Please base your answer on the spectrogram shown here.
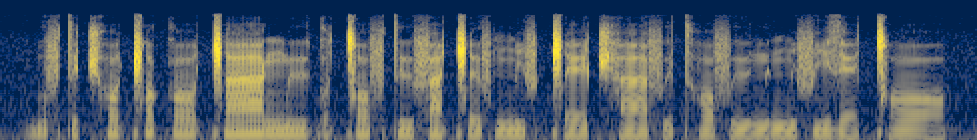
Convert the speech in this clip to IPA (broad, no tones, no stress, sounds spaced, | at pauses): ɡʷ ɛ f t ɘ t͡ʃʰ ɔ ǁ ɔ k ɔː ǁ aː ŋ͡m ɨː ɡ ɔ ǀ ɔ f t ɨː f a ǁ ɘː f ŋ͡m i f ǁ ɛː t͡ʃʰ aː f ɨ tʰ ɔ f ɨː n ɘ ŋ͡m i f i z ɛː ǀ ɔː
